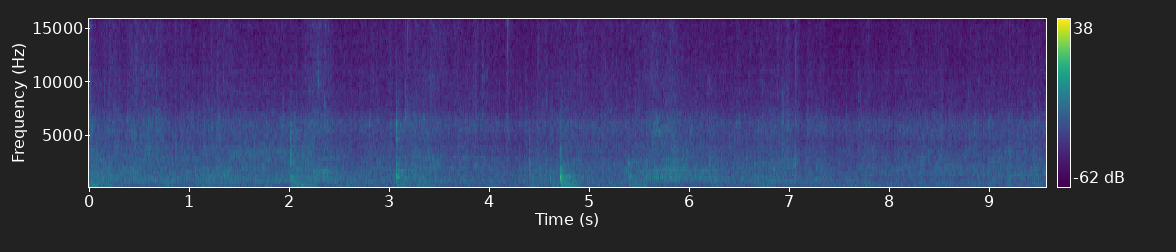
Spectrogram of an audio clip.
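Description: Kadai chicken cooking in a kadai as kasuri methi and garam masala are stirred in, a soft steady sizzle with a few scraping knocks of the spoon against the pan, fairly quiet and without talk.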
